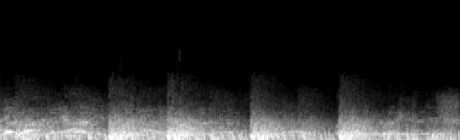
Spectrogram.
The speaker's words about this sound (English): Then, surprised and desperate, the Gila Kid and his men opened fire.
